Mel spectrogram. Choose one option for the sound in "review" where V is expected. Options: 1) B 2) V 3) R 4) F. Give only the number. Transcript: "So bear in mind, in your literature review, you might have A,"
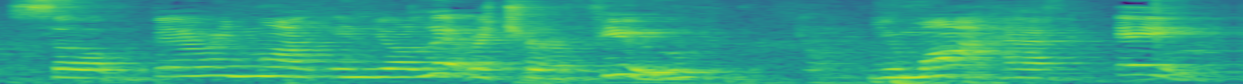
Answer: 4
